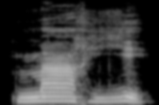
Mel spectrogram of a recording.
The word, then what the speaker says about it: marié: There is a double E, but the first E has an accent aigu. When you read an E accent aigu, the pronunciation changes. You have to pronounce E. The final E remains silent. Marié.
